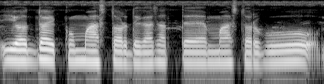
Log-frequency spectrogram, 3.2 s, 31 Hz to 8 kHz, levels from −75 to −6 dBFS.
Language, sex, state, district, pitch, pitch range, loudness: Chakma, male, Tripura, Dhalai, 130 Hz, 130-140 Hz, -17 LUFS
